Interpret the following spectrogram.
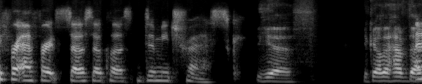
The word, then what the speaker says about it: Dimitrescu: demitrescu i'm sure you've heard all kinds of pronunciations of that name over so close like i a for efforts so so close demitresque yes you gotta have that and i don't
